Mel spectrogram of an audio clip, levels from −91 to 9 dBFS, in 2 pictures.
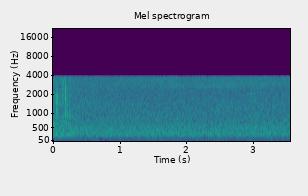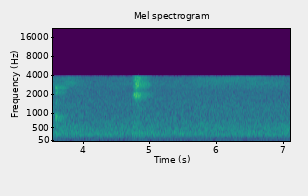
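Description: No technical faults are audible.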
